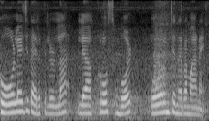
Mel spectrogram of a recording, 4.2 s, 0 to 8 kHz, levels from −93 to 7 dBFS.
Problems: constant background noise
